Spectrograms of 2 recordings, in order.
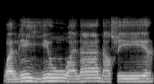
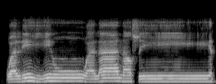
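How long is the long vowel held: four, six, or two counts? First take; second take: two counts; four counts. First: The long vowel is held for two counts. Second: The long vowel is held for four counts.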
